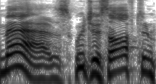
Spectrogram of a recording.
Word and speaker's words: Mads: And also, can I just say, points for the correct pronunciation of the name Maz, which is often pronounced as Mads, but I know from like Mr.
